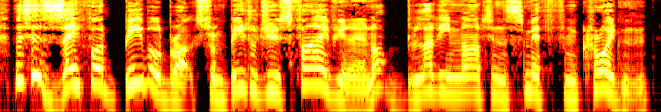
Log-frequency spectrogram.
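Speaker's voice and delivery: high-pitched indignant protest; indignant demand. A narrator's reading. Ford resents ignorant Arthur, demanding indignantly. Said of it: "he demanded".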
